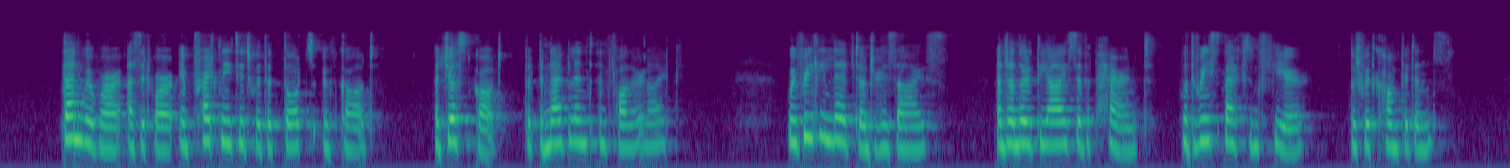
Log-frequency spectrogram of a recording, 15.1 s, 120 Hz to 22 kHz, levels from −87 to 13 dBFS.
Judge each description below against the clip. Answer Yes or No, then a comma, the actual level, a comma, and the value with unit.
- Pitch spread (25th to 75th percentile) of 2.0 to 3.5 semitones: Yes, narrow, 2.5 semitones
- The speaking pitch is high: Yes, very high, 250 Hz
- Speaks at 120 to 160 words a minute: Yes, average, 155 wpm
